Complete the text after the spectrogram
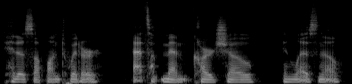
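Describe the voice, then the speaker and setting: A man's voice: medium pitch, flat delivery, moderate pace, creaky, a bit bright. A man co-hosting a podcast in casual chat, hesitant with many fillers and restarts. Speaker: podcast co-host.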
